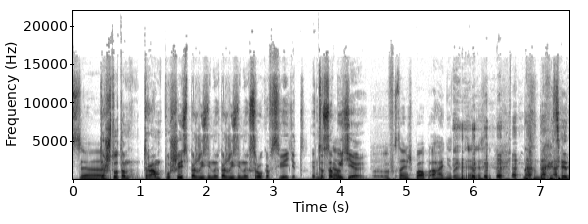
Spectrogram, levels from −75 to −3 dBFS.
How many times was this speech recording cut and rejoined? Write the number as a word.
four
